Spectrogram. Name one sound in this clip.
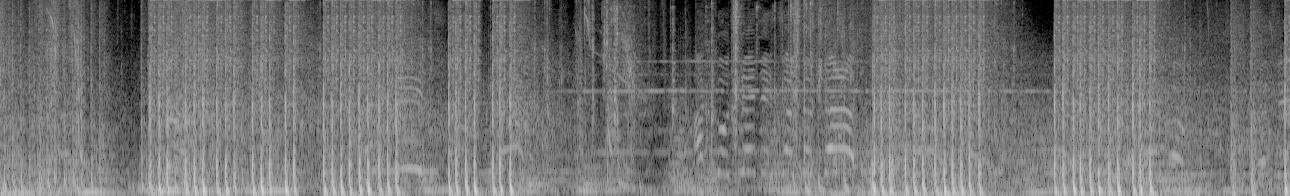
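A rifle fires rapid bursts of loud shots close by.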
